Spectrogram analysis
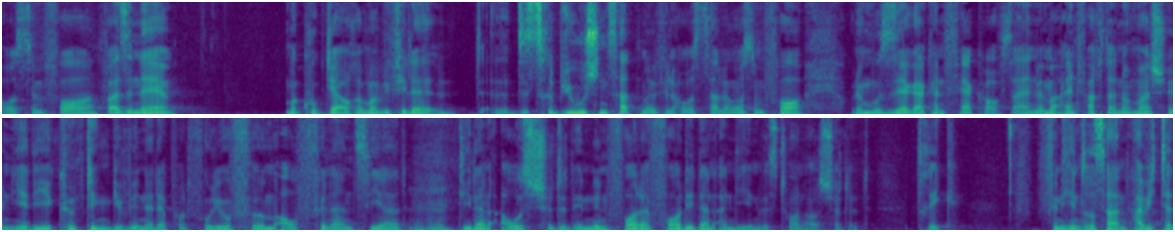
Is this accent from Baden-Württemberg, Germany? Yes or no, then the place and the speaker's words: yes; Herrenberg, Baden-Württemberg, Germany; in meiner Heimatstadt Herrenberg zum Beispiel mit sage und schreibe 30.000 Einwohnern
